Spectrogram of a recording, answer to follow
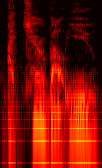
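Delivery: soft whisper, sincere; whispered I care. Shown as a demonstration. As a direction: breathe it gently to your partner. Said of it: "you wanna speak slow".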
